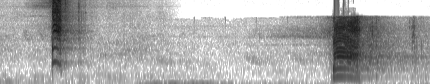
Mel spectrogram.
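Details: A frog screaming in two loud, harsh bursts: a short shriek near the start, then a longer, strained, harmonic scream about three seconds later, with quiet background between.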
